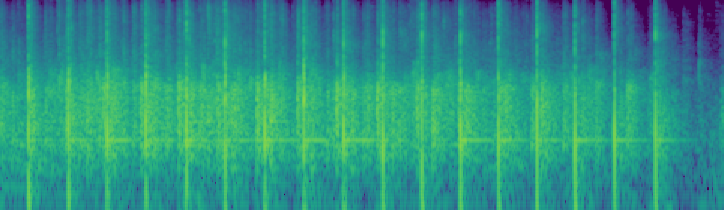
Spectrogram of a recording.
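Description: An audience claps steadily to welcome family members at a farewell gathering, a dense wash of applause punctuated by sharp, rhythmic individual claps that fades toward the end.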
